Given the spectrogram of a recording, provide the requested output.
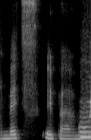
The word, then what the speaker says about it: Metz: Et donc, les personnes, en fait, pour montrer la résistance, l'opposition face à l'occupation, eh bien, en fait, les résistants ont commencé à appeler la ville, à prononcer la ville Metz.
